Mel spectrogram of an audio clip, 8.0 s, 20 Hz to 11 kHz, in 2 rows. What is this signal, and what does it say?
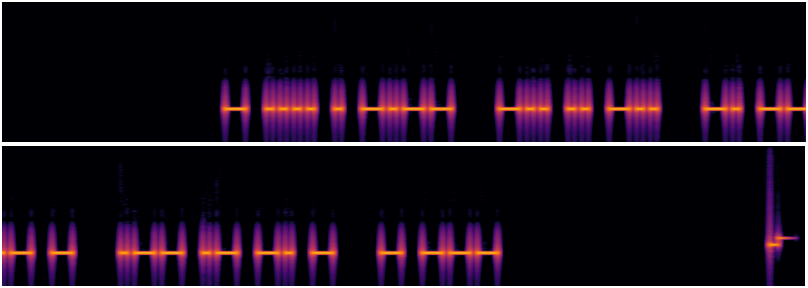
Morse code, heard as a keyed tone, about 34 wpm, 700 Hz. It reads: THEY DID NOT WANT TO
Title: Sets of 5 Words 35wpm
